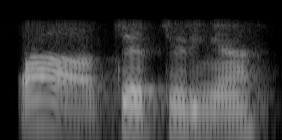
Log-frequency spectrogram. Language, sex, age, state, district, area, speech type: Tamil, male, 18-30, Tamil Nadu, Namakkal, urban, conversation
